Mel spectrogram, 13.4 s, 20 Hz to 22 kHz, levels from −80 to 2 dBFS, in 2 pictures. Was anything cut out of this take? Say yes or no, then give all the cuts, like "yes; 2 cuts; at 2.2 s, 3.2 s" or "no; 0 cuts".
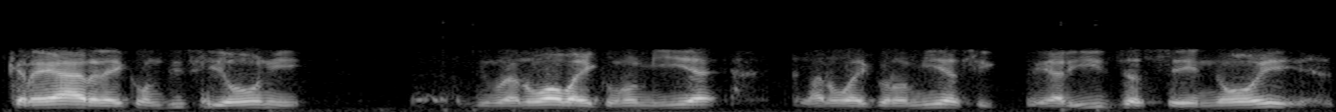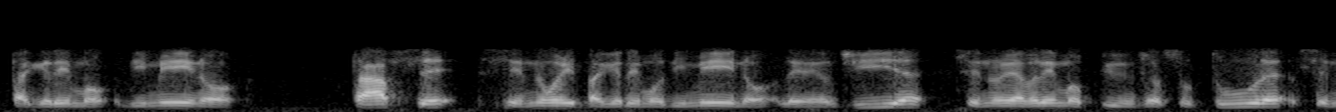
yes; 4 cuts; at 3.8 s, 5.0 s, 9.1 s, 11.4 s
